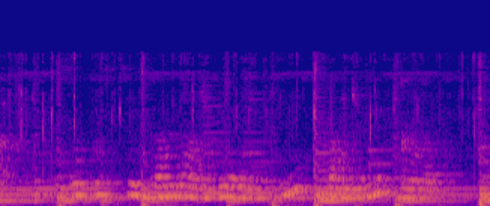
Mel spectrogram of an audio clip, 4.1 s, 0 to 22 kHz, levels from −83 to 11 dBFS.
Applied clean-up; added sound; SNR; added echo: none; Fire; 1 dB; reverberation time 0.7 s.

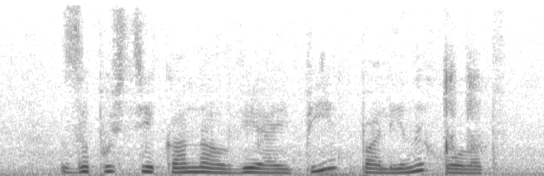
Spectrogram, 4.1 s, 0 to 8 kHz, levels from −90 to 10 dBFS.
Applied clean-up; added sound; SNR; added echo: none; none; none; none.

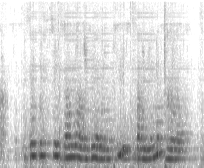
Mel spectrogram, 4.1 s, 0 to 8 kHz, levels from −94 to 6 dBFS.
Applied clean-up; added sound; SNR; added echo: neural separator model SepFormer DNS4.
